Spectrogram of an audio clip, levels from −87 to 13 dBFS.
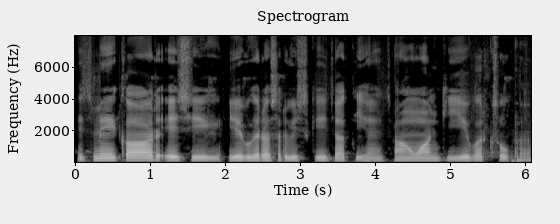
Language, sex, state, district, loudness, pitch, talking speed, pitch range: Hindi, male, Haryana, Charkhi Dadri, -20 LUFS, 120 Hz, 135 wpm, 115-120 Hz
